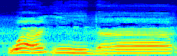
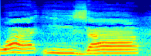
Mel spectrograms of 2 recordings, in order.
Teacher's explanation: zal sini sentil lidah tuan-tuan, kerana makhraj zal ialah di hujung lidah ya. Kalau tuan-tuan baca wa iza, itu menunjukkan keluarnya huruf zai, ini huruf zal.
